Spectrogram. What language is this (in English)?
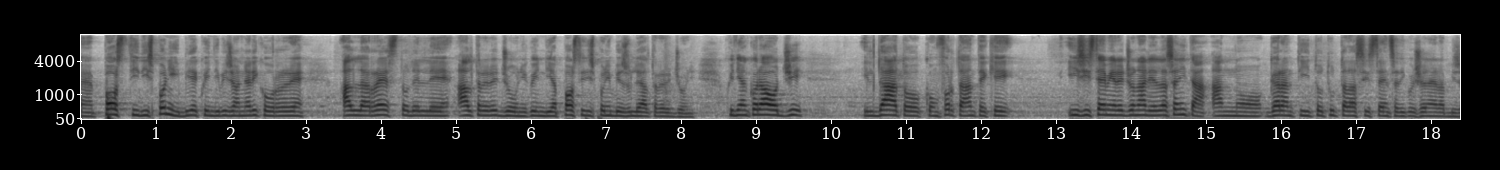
Italian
